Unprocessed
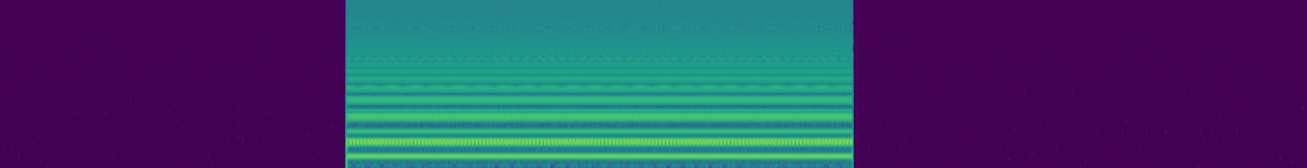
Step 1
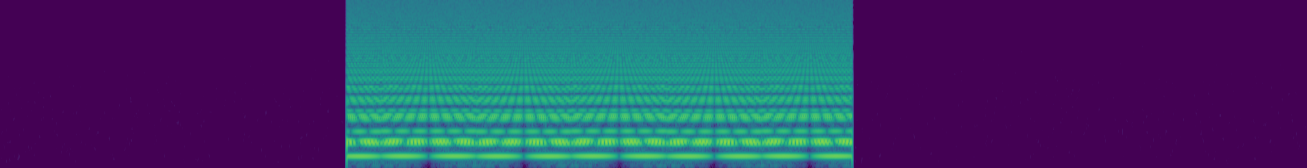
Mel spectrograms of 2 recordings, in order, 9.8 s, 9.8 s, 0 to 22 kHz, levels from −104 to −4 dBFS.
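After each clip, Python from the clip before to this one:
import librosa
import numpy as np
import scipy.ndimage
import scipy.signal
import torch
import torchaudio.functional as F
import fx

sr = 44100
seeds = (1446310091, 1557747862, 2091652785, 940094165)

y = fx.flanger_cancel(x, sr, hz=1.4, depth_ms=3.1)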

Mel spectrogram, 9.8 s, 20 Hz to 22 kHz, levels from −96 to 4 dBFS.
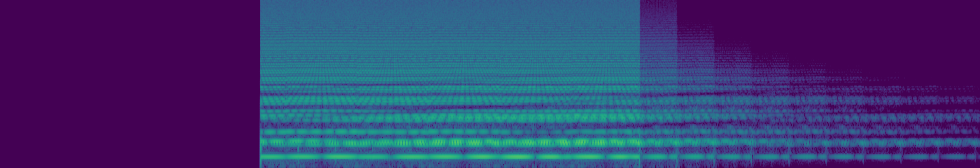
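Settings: y = fx.echo_tape(x, sr, ms=373, feedback_pct=77, wet_db=-8.5, lp_hz=3100.0, drive_db=17.0, wow_cents=17)
y = fx.notch_cascade(y, sr, direction='rising', hz=0.21)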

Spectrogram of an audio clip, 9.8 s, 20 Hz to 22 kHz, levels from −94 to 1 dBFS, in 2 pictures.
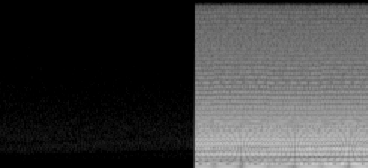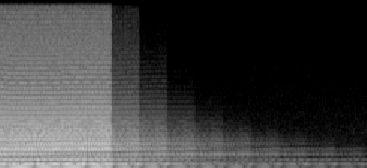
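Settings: y = fx.octave_divider(x, sr, octaves=1, level_db=-3.0)
y = fx.weighting(y, sr, curve='D')
y = y * librosa.db_to_amplitude(5.5)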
